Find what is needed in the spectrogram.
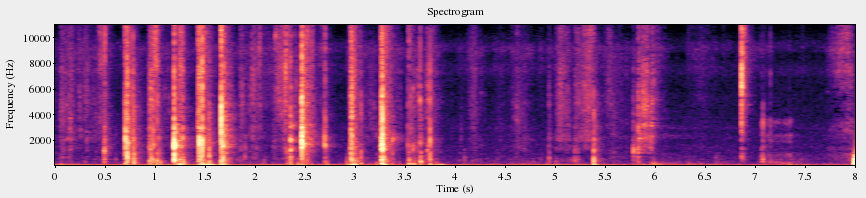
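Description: Tarot deck being shuffled by hand: a quick run of card clicks and slaps, dense for the first few seconds and then thinning to scattered clicks.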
